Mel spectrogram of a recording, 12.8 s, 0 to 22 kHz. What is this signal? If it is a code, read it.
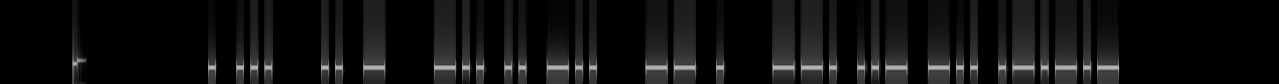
Morse code, heard as a keyed tone, about 17 wpm, 700 Hz. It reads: ES IT DID ME GUD.
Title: Sentences from Top 200 Words and Abbreviations 17wpm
